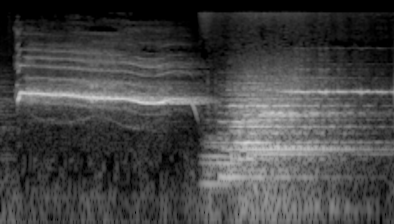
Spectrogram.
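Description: A woman screams with all her strength, a piercing, sustained scream holding for almost two seconds, then gives way to a rough, wavering howl like an eerie unearthly whistle, a violent gust in a burial vault. Both are loud, with no talking.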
